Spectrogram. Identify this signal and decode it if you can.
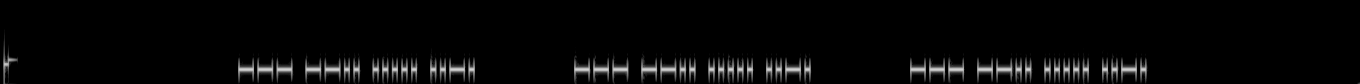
Morse code, heard as a keyed tone, about 25 wpm, 700 Hz. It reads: OZ5F OZ5F OZ5F
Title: DXCC-100 Call Signs - 4 Characters - Repeated 3x - 25wpm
